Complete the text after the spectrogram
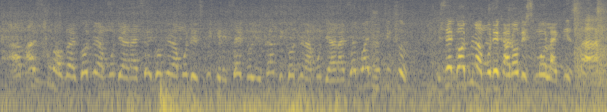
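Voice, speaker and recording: Very fast, a man speaks in a room with audible echo and noticeable background noise. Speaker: radio broadcaster. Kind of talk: public address to community.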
